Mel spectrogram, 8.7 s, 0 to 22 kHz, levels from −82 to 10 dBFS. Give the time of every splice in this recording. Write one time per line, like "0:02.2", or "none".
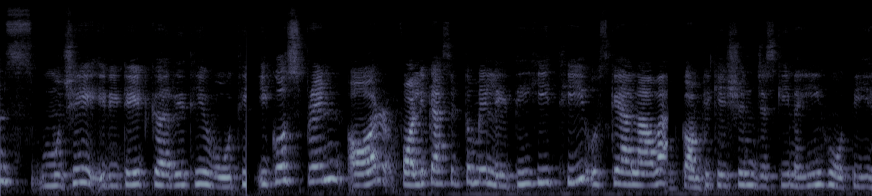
0:02.5
0:06.7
